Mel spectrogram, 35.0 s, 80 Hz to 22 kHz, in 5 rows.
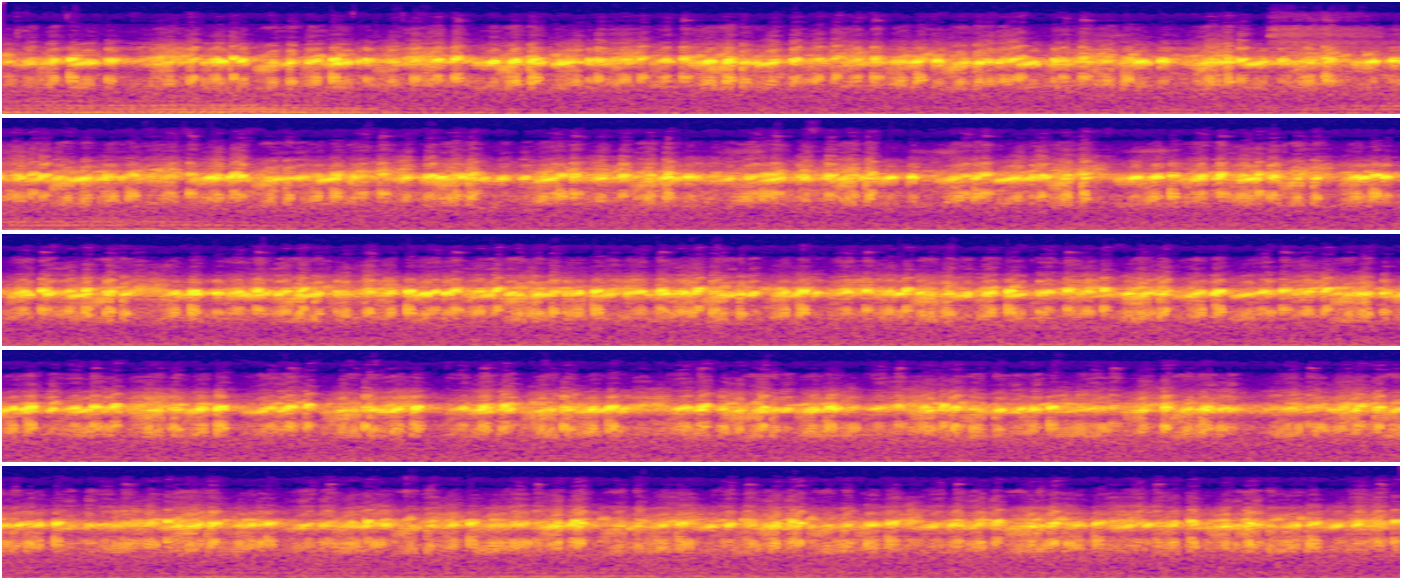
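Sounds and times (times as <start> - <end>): tree frogs chorus calling: 0.0 - 34.9.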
